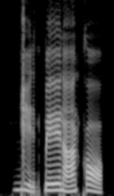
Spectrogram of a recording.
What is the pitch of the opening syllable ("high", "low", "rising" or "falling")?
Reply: falling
